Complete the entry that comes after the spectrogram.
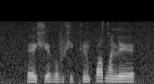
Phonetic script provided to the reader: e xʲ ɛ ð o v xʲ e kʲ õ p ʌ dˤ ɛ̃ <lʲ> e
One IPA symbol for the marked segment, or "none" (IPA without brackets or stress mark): lʲ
